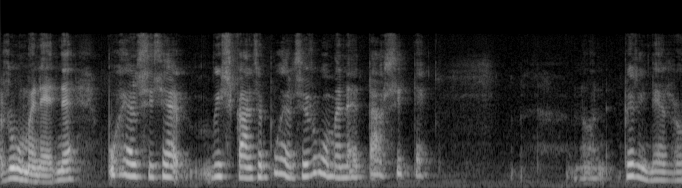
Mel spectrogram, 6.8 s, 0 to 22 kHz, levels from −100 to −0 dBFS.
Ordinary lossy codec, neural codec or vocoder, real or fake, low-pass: none; vocoder, 22.05 kHz, 80 mel bands, Vocos; fake; none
